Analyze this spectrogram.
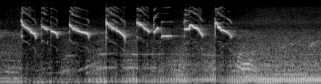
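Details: Pleci dakun (oriental white-eye) ngotot singing: about seven sharp, high falling whistles in rapid sequence, then it stops, leaving a low background murmur.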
